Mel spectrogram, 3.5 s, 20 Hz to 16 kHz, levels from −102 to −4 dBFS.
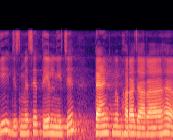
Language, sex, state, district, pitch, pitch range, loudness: Hindi, male, Delhi, New Delhi, 145 Hz, 140-155 Hz, -17 LUFS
